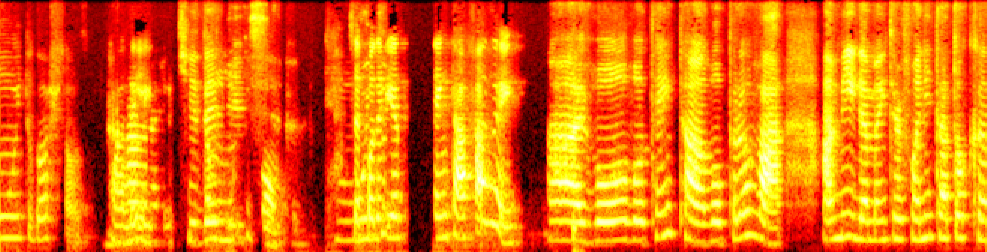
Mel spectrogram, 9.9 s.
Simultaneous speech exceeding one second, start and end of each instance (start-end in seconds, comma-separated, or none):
1.1-2.8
